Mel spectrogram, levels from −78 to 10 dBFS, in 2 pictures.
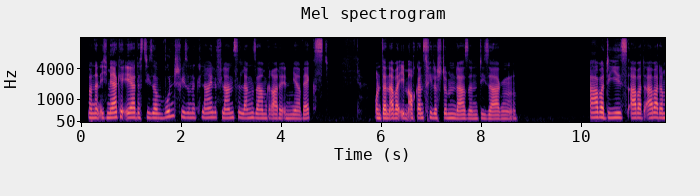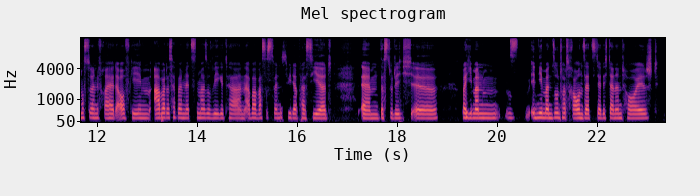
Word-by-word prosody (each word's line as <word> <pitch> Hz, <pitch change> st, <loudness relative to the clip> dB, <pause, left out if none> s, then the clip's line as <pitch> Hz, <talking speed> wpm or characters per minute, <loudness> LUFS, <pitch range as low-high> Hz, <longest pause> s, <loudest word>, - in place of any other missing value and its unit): sondern 200 Hz, -1 st, +1 dB
ich 200 Hz, 0 st, -5 dB
merke 210 Hz, +3 st, +5 dB
eher, 210 Hz, -1 st, +4 dB
dass 205 Hz, -2 st, -4 dB
dieser 195 Hz, -3 st, -1 dB
Wunsch 250 Hz, +5 st, 0 dB
wie 230 Hz, -, -2 dB
so 205 Hz, -, -4 dB
'ne 200 Hz, 0 st, -5 dB
kleine 215 Hz, +1 st, -3 dB
Pflanze 205 Hz, +2 st, -2 dB
langsam 190 Hz, -2 st, -1 dB
gerade 180 Hz, -1 st, -1 dB
in 170 Hz, -1 st, -7 dB
mir 170 Hz, -1 st, -4 dB
wächst, 180 Hz, +3 st, -3 dB, 0.9 s
und 190 Hz, -1 st, -1 dB
dann 185 Hz, -1 st, +6 dB
aber 190 Hz, 0 st, +5 dB
eben 185 Hz, -, -2 dB
auch 195 Hz, -, +2 dB
ganz 195 Hz, 0 st, +1 dB
viele 190 Hz, -3 st, -2 dB
Stimmen 190 Hz, -1 st, -2 dB
da 170 Hz, 0 st, +2 dB
sind, 170 Hz, 0 st, -5 dB
die 175 Hz, -2 st, -7 dB
sagen: 160 Hz, +1 st, -2 dB, 1.5 s
„Aber 215 Hz, +1 st, +6 dB
dies, 205 Hz, +1 st, +1 dB
aber 195 Hz, 0 st, +4 dB
da -, -, -8 dB
aber, 200 Hz, +2 st, +4 dB
da 200 Hz, -, +2 dB
musst 200 Hz, +1 st, -3 dB
du -, -, -2 dB
deine 195 Hz, -1 st, -1 dB
Freiheit 185 Hz, 0 st, -1 dB
aufgeben, 185 Hz, -1 st, -2 dB
aber 195 Hz, +2 st, +4 dB
das 195 Hz, +1 st, -4 dB
hat 215 Hz, -2 st, -9 dB
beim 195 Hz, -1 st, -1 dB
letzten 190 Hz, +1 st, -4 dB
Mal 195 Hz, 0 st, -1 dB
so 190 Hz, -2 st, -5 dB
wehgetan. 185 Hz, -1 st, -4 dB
Aber 195 Hz, 0 st, -1 dB
was 190 Hz, +1 st, -2 dB
ist, -, -, 0 dB
wenn 190 Hz, 0 st, -4 dB
es 200 Hz, -, -12 dB
wieder 190 Hz, -2 st, -1 dB
passiert, 180 Hz, -1 st, 0 dB, 0.6 s
ähm, 175 Hz, -1 st, +2 dB
dass 190 Hz, -1 st, 0 dB
du 195 Hz, -, -6 dB
dich, 185 Hz, -2 st, -4 dB
äh, 180 Hz, 0 st, +2 dB, 0.5 s
bei 205 Hz, -, +3 dB
jemandem 190 Hz, -1 st, +1 dB
s 195 Hz, 0 st, -3 dB, 0.2 s
in 200 Hz, -, -1 dB
jemanden 195 Hz, -2 st, +4 dB
so 205 Hz, -, 0 dB
'n 205 Hz, -, 0 dB
Vertrauen 190 Hz, -2 st, +1 dB
setzt, 185 Hz, -1 st, 0 dB
der 190 Hz, -, +1 dB
dich 185 Hz, 0 st, -5 dB
dann 190 Hz, -2 st, 0 dB
enttäuscht.” 185 Hz, 0 st, -1 dB
190 Hz, 185 wpm, -21 LUFS, 185-200 Hz, 1.5 s, dann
